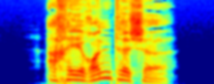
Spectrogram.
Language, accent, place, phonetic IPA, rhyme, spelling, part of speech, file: German, Germany, Berlin, [axəˈʁɔntɪʃə], -ɔntɪʃə, acherontische, adjective, De-acherontische.ogg
- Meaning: inflection of acherontisch: 1. strong/mixed nominative/accusative feminine singular 2. strong nominative/accusative plural 3. weak nominative all-gender singular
